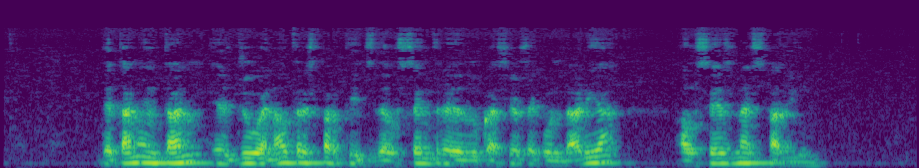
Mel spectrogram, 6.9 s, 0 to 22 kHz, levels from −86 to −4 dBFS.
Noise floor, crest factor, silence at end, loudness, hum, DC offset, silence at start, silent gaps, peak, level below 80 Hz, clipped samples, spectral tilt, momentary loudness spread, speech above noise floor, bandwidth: -63 dBFS; 18 dB; 0.75 s; -22 LUFS; none; under 0.1%; 0.8 s; none; -4 dBFS; -58 dBFS; under 0.1%; -7 dB/octave; 9 LU; 41 dB; 11 kHz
